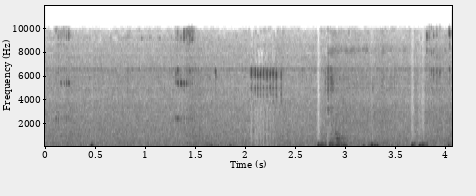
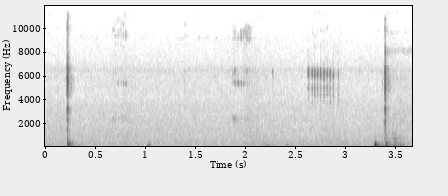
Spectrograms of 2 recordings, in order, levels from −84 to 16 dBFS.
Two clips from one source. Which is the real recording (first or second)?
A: second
